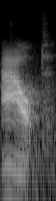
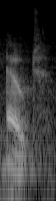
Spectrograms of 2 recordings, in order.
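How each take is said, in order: First: The word is said with an American accent. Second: The word is said with a Canadian accent. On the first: "But Americans will say out" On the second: "I have a very Canadian accent. I say out"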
